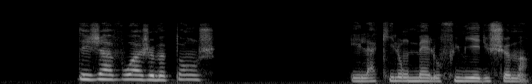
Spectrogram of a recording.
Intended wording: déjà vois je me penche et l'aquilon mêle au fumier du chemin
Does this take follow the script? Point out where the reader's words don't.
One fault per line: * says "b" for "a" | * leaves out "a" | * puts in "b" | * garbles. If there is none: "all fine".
all fine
